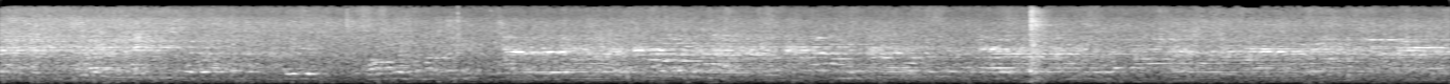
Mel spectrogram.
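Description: A crowd murmurs faintly in the distance, in a covered arcade with a slight echo.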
